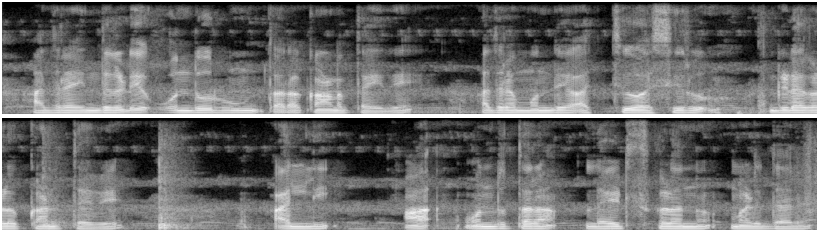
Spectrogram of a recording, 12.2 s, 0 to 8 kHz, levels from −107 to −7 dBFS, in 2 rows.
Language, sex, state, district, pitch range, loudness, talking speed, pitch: Kannada, male, Karnataka, Raichur, 120-125 Hz, -19 LUFS, 95 wpm, 120 Hz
